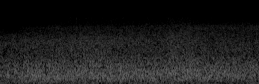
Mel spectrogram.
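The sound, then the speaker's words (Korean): A steady, broad wash of ocean surf breaking on a beach fills the short stretch, a continuous hiss and rumble of waves with no distinct single crash standing out, and no voices. “해변가를 걷는다. 파도의 저 소중하고 고결한 몸부림에 경의를 표한다.”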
